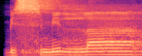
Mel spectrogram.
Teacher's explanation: saja auzubillahiminasyaitanirrajim Bismillahirrahmanirrahim perhatikan lafaz basmalahnya ya di sini dibaca bismillah huruf lamnya dibaca panjang pada lafaz Allah karena situ adalah lam yang bertanda baca fathah ya fathah tegak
